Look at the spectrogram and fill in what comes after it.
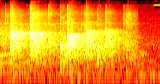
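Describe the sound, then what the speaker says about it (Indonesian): Students in an Indonesian classroom clap their hands together, a short burst of close, fairly loud claps in an uneven rhythm that tapers off. "tepuk tangan buat Mungkin"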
